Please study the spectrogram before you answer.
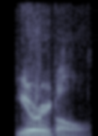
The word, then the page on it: urodele: American English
